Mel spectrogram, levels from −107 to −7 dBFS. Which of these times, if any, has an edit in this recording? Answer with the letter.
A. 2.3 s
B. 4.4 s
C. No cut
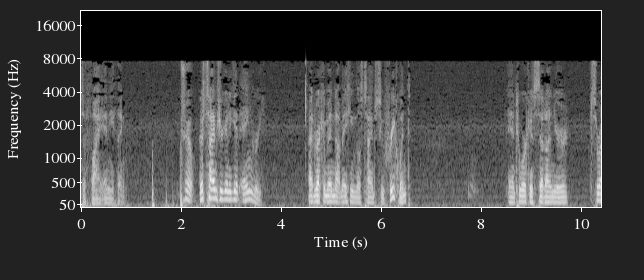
A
